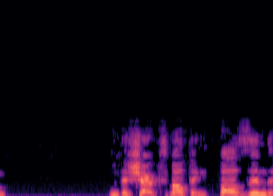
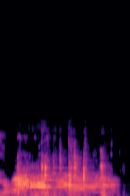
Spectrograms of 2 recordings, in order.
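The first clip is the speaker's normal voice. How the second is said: shark roar; 8 semitones higher than usual. Retold or imitated. Imitating the shark roaring at the boat, mock roar. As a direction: belt out a cartoon roar. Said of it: "it roars".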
